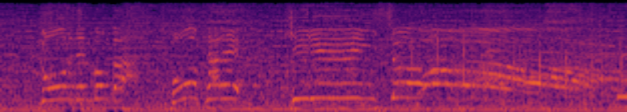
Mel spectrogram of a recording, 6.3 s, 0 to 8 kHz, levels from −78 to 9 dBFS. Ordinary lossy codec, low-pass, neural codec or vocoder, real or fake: none; 7.2 kHz; none; real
